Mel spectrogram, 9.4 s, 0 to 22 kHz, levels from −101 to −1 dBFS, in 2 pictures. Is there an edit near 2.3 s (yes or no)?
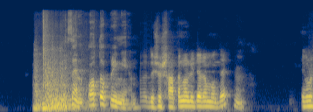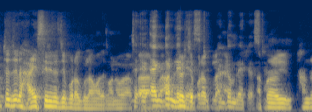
yes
